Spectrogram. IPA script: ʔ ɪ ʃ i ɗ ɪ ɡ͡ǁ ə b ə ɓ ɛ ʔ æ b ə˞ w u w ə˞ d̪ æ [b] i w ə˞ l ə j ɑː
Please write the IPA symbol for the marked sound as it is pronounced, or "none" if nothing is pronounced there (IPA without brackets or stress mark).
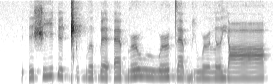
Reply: b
